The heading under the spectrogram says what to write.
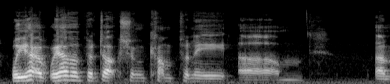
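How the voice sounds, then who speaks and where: A man's voice with noticeable background noise. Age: 70s. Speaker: royal broadcaster and journalist. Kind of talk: interview. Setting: studio. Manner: halting, many fillers and repetitions.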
